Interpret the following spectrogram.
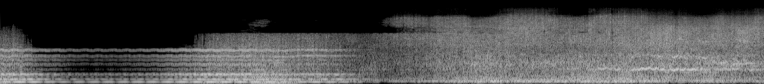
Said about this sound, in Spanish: El potente auto blindado de Miklos Rogasis, la negra limusina, corre veloz por el camino que bordean los altos pinos del monte Bortz.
